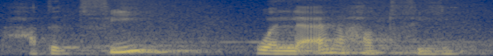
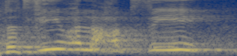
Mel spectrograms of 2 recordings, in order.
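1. يُقال ببطء وبنبرة أخفض. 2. يُقال بسرعة وبنبرة أعلى. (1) "الكلام لما بيبقى ابطا واوطى" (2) "مش"

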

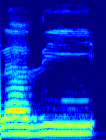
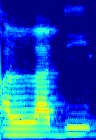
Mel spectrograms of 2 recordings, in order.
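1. Konsonan tengahnya adalah bunyi th yang lembut. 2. Konsonan tengahnya adalah d yang keras. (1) "ini huruf zal" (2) "atau aladi"

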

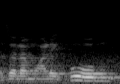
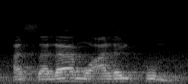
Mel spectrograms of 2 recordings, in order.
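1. Suku kata terakhir memiliki vokal yang berbeda. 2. Suku kata terakhir memiliki vokal u yang jelas. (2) "Maka bunyi ku"

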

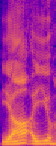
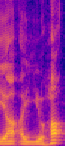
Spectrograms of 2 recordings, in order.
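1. അവസാന സ്വരം നീട്ടി ഉച്ചരിക്കുന്നു. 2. അവസാന സ്വരം ചെറുതാക്കി മുറിച്ച് ഉച്ചരിക്കുന്നു. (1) "യാ അയ്യുഹ എന്നുള്ള നീട്ടൽ" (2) "എന്നായി മാറും"

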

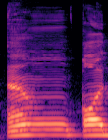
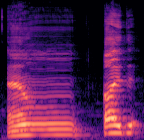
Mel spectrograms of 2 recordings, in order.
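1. القاف مفخمة بعد الغنة. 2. القاف مرققة بعد الغنة. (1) "جبت القاف مفخمة" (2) "غلط"

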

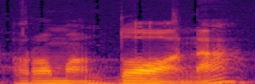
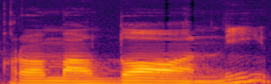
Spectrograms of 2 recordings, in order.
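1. Kata ini berakhir dengan vokal 'a'. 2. Kata ini berakhir dengan vokal 'i'. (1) "pakai fathah" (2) "pakai kasrah"

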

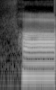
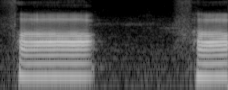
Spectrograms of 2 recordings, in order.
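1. স্বরধ্বনিটি হ্রস্ব রাখা হয়েছে। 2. স্বরধ্বনিটি টেনে দীর্ঘ করা হয়েছে। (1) "হরকত আসলে আর টান দেওয়া যাবে না" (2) "এখানে কিন্তু টান দেওয়া যাচ্ছে"

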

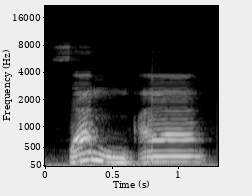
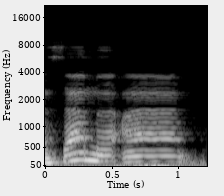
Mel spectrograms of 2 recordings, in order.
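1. Tidak ada vokal di antara m dan ayn. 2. Ada vokal yang ditambahkan di antara m dan ayn. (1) "sam'a bukan sama'a" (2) "bukan sama'a"

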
